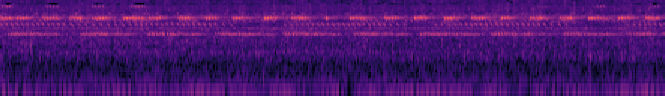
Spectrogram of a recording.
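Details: Cricket sound played to deter rats, ease sleep and train birds; thin metallic chirps in rapid regular bursts about twice a second, multiple overlapping callers over soft background hiss.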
